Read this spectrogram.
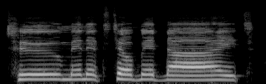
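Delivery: slow, level intercom announcement. Acted. Narrator voicing the countdown over the intercom, slow announcement. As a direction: draw it out on one note. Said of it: "a voice over the intercom says".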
